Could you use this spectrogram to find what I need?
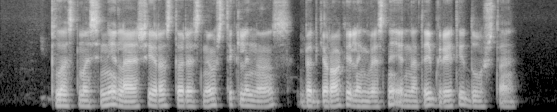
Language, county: Lithuanian, Vilnius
